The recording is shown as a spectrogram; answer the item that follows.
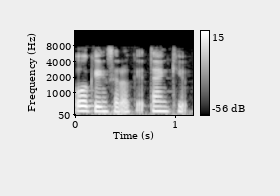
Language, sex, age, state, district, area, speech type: Tamil, female, 30-45, Tamil Nadu, Erode, rural, spontaneous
